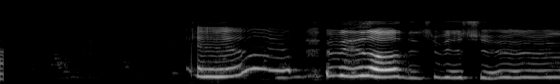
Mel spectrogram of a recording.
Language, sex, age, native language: Icelandic, female, 9, Icelandic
